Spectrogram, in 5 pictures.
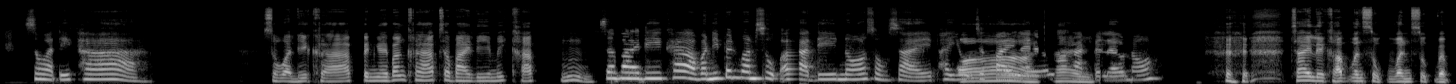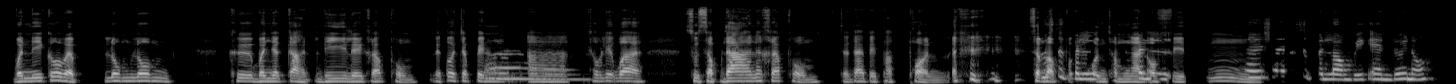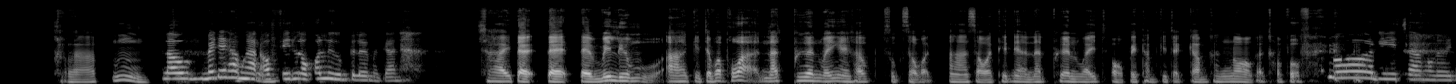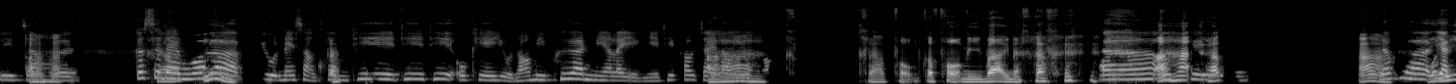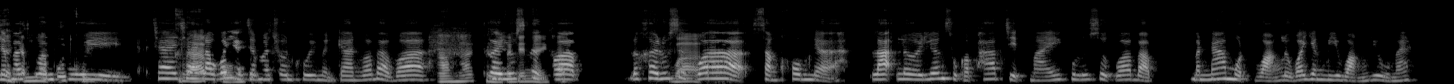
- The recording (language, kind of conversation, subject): Thai, unstructured, คุณเคยรู้สึกหมดหวังกับวิธีที่สังคมจัดการเรื่องสุขภาพจิตไหม?
- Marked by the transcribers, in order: tapping; other background noise; chuckle; in English: "ลองวีกเอนด์"; chuckle; chuckle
